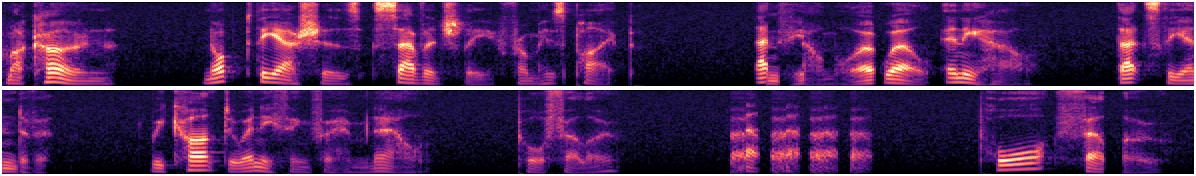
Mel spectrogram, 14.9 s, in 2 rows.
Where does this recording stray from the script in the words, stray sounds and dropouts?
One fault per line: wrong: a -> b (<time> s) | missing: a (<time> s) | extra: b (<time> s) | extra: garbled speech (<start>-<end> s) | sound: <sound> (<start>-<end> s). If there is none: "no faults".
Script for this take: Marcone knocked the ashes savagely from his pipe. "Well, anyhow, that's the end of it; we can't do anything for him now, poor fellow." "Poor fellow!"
extra: garbled speech (4.7-5.5 s)
sound: laugh (12.0-12.9 s)
sound: dropout (14.3-14.5 s)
